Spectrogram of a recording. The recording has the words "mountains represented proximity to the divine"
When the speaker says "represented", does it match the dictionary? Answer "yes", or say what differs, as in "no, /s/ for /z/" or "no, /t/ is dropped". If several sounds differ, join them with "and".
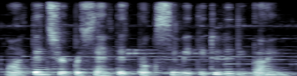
no, /s/ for /z/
